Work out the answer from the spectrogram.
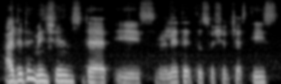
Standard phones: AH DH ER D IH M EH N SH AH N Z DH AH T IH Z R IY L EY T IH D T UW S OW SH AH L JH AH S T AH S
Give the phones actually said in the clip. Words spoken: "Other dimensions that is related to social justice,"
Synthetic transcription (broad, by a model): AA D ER D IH M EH N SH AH N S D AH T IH S R IY L EY T IH D T UW S OW SH AH L JH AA S T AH S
